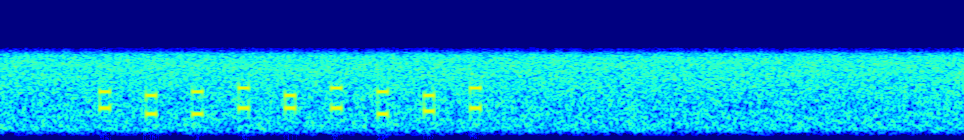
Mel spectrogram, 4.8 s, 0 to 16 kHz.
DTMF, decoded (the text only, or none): 812979249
